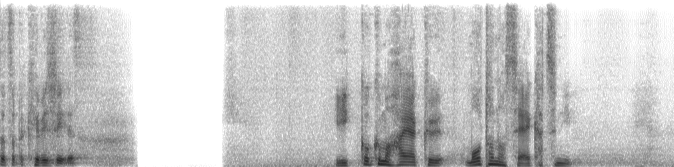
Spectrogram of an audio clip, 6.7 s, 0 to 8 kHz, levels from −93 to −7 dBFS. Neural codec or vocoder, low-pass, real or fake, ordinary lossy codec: codec, 16 kHz, 0.5 kbps, X-Codec, WavLM features, trained on Multilingual LibriSpeech; none; fake; none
